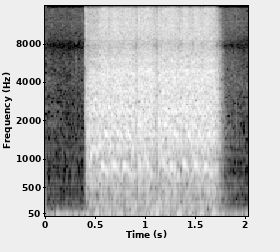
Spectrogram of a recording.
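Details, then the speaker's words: GSX-R 400 cranked with a slightly open throttle: about 1.5 s of starter whirr that never fires. The spark was strobed at roughly 6° BTDC with the CDI box fitted. The owner suspects the ignition timing or the trigger, unconfirmed, and is considering a different box or trigger. "open the throttle a bit it's trying but it's not at all"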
